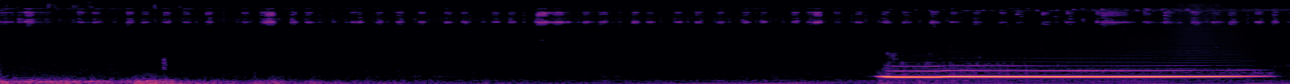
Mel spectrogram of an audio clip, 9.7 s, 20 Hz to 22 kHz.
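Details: Car braking below 10 km/h: two loud, steady droning hums lasting a few seconds each over a quiet low rumble when the brake is pressed.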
